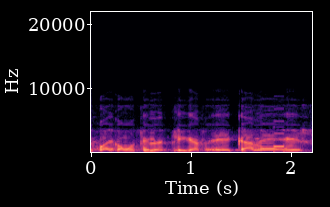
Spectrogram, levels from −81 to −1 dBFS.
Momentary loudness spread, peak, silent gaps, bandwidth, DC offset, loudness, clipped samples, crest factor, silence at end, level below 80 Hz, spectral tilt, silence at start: 2 LU; -8 dBFS; none; 9.8 kHz; under 0.1%; -25 LUFS; under 0.1%; 18 dB; 0 s; -46 dBFS; -4.5 dB/octave; 0 s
